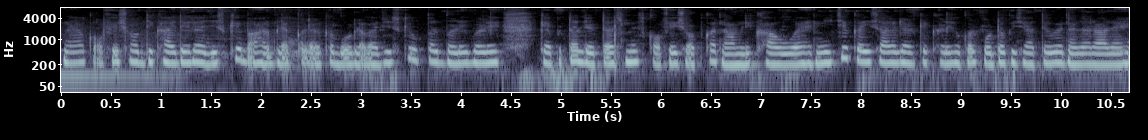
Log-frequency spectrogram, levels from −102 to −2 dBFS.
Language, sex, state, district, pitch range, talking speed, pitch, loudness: Hindi, male, Uttar Pradesh, Hamirpur, 215-235 Hz, 225 wpm, 225 Hz, -38 LUFS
